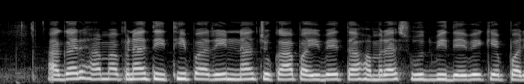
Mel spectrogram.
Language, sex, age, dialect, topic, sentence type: Magahi, female, 36-40, Western, banking, question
